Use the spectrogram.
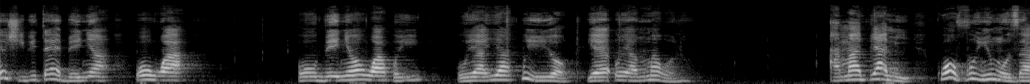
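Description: No technical fault can be heard anywhere in the speech recording; the signal holds steady throughout, with nothing interrupting or altering it.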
